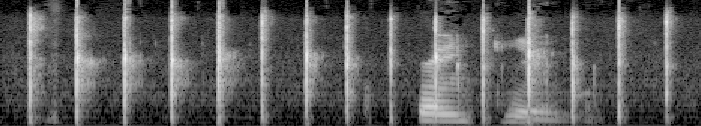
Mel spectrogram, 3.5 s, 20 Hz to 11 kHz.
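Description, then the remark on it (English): A steady run of about fifteen sharp, crisp hand claps at a quick even pace for about 3.5 seconds, with a brief voice breaking in partway through while the clapping continues. “Here, I'll give you a 3.5 second clap for a respectable pick.”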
